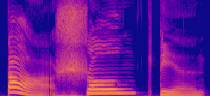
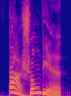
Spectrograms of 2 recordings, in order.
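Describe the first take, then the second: First: Each syllable drawn out slowly; slow teaching repeat. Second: Said in the usual way. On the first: Shown as a demonstration. Teacher slowly models the phrase for students, drawn out. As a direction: spell it out slowly for learners. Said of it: "slow repeat". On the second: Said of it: "normal model".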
